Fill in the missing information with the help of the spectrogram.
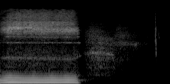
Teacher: So it's s with vibration. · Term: Z sound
